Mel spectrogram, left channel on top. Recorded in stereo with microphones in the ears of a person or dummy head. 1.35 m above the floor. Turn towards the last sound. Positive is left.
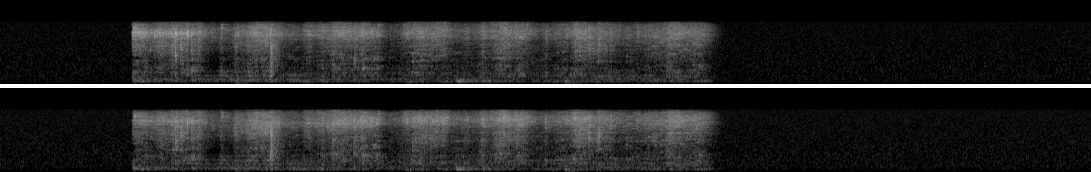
turn(degrees=-30)  # may be behind; listen again after turning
